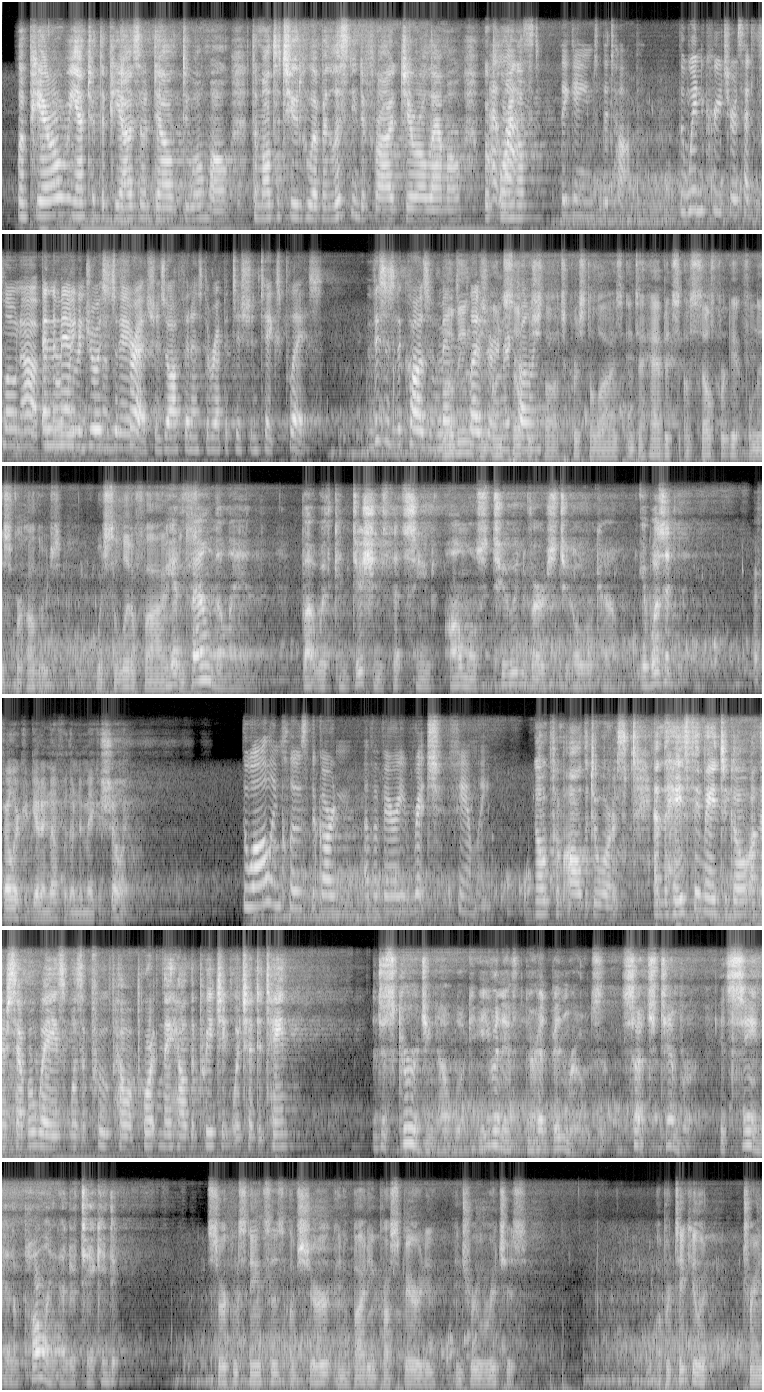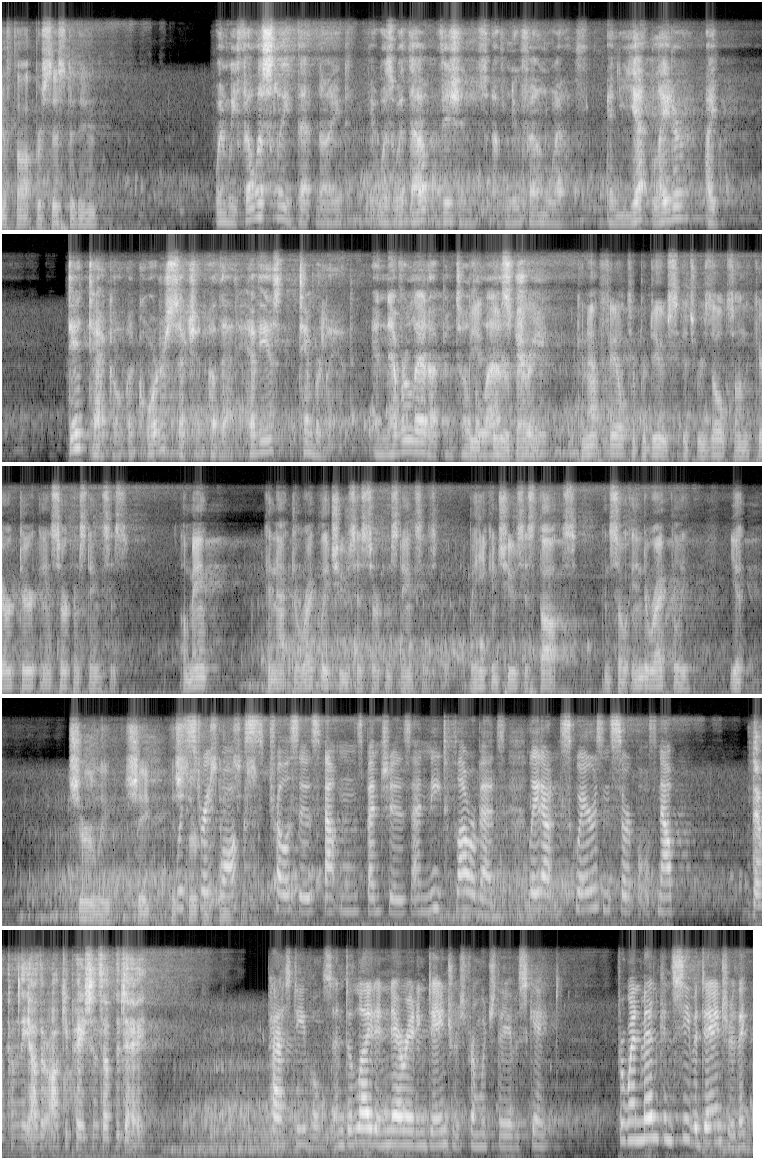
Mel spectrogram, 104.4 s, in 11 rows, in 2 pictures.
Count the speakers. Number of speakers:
6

